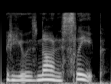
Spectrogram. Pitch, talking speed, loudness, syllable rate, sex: 200 Hz, 270 wpm, -14 LUFS, 6.0 syllables/s, female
